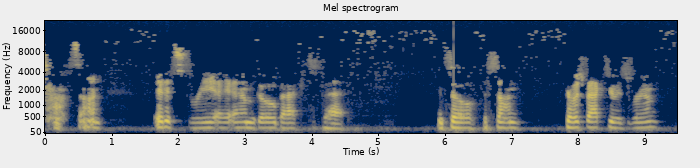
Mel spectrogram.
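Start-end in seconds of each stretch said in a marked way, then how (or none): 0.0-4.5 put-on groggy voice, much lower, slower. Telling a story, voicing the dad woken by his son at 3 a.m., put-on groggy voice. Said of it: "with a groggy voice".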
